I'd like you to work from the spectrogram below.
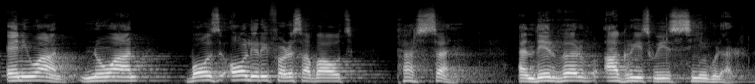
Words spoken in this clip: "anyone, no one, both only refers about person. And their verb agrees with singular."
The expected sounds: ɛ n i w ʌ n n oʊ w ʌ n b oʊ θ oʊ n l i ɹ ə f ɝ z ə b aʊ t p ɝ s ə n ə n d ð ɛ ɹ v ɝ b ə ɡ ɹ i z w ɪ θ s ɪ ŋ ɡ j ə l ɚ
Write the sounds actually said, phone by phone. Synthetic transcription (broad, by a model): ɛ n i w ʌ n n oʊ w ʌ n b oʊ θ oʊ l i ɹ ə f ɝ s ə b aʊ t p ɝ s ə n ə n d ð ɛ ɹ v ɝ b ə ɡ ɹ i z w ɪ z s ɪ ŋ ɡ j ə l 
